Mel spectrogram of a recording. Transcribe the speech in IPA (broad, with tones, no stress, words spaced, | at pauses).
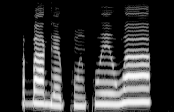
ɓa˧ɡɛ˨ kʷĩ˨ kʷeː˧ wã˦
